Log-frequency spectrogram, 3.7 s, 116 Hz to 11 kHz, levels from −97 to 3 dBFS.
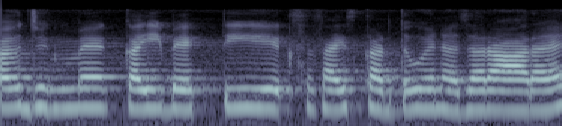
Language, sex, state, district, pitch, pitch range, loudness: Hindi, female, Uttar Pradesh, Varanasi, 220 Hz, 215-225 Hz, -29 LUFS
